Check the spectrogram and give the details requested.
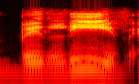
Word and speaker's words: believe: es el verbo creer palabra believe eh es eh tiene el diptongo es decir las dos vocales juntas en el medio la vocal que suena fuerte es la primera claro cuando nosotros aprendíamos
